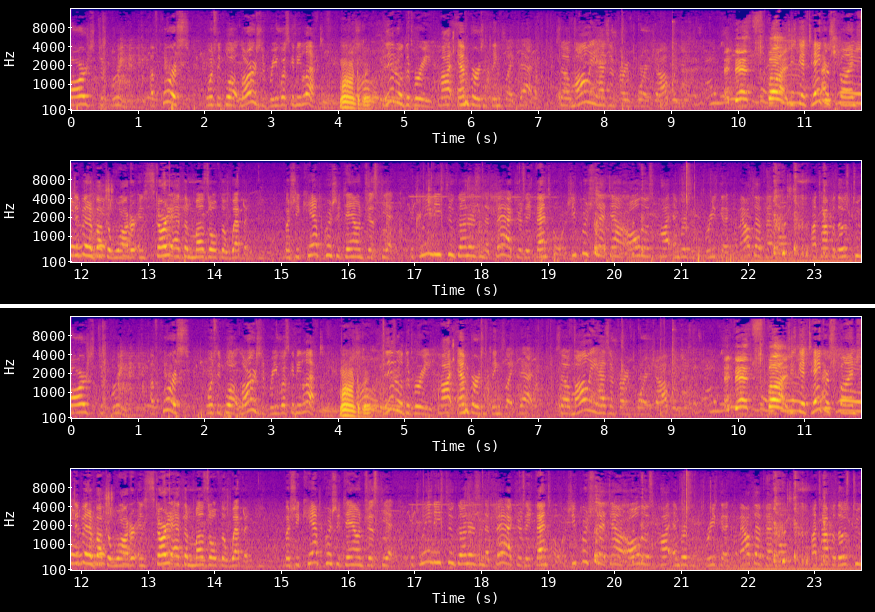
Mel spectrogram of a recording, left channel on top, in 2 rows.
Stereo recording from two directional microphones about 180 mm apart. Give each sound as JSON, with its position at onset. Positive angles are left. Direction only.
{"t": 1.5, "sound": "speech", "side_deg": -35}
{"t": 4.0, "sound": "a man's voice", "side_deg": -5}
{"t": 4.7, "sound": "speech", "side_deg": -25}
{"t": 9.8, "sound": "speech", "side_deg": -45}
{"t": 17.6, "sound": "speech", "side_deg": -25}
